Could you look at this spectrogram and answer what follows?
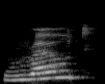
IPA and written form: rəʊd (road)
